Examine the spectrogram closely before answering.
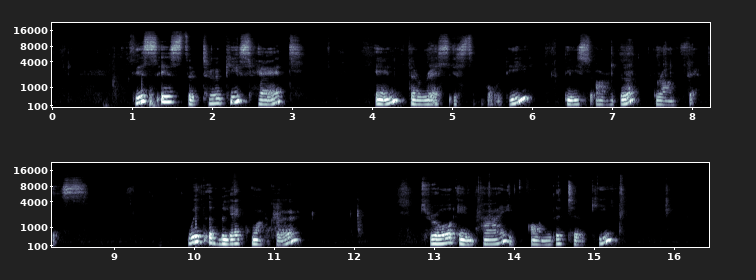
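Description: A woman speaks calmly and clearly, close by.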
